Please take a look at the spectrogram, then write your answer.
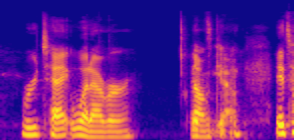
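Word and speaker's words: Rutte: Are you talking about Matt Root? Rute. Whatever. No, I'm kidding. Yeah. It's how he pronounces his name. That's the correct pronunciation. My bad. Rute.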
